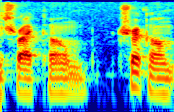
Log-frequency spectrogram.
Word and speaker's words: trichome: When it comes to defending against bugs, plants use trichomes and terpenes to defend themselves. Although most people would pronounce it trichomes, the correct pronunciation is trichome, the root word meaning hair. So the trichome is an evolved hair follicle.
